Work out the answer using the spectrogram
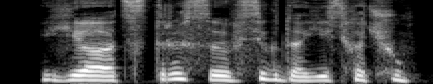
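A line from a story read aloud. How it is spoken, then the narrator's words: Mumbling with full mouth. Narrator (Russian): промямлил тот с набитым ртом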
